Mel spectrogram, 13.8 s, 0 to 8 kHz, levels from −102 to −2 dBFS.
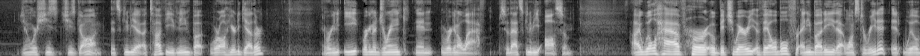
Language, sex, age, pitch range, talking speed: English, male, 30-49, 100-140 Hz, 235 wpm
